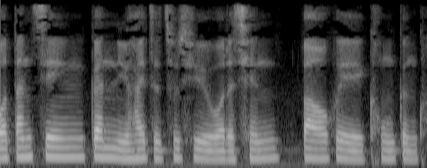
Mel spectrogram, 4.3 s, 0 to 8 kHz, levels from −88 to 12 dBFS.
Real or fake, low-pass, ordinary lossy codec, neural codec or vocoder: real; 7.2 kHz; MP3, 32 kbps; none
